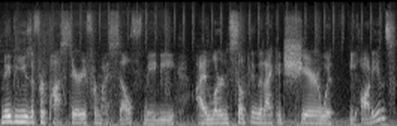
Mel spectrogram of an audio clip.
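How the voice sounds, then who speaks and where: A man talks fairly quickly. Background noise is noticeable throughout. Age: 40s. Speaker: hobbyist guitar youtuber. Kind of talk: casual vlog monologue. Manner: rambling, hesitant with repetitions.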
